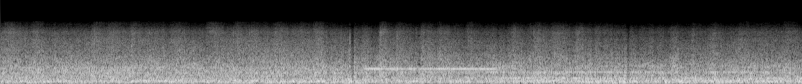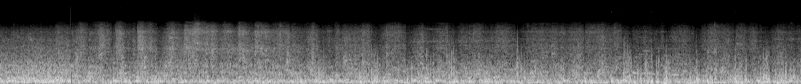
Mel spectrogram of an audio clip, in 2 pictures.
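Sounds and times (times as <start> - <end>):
train wheels rumbling on track: 0.0 - 16.0
sharp clicking and rattling: 8.5 - 16.0.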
